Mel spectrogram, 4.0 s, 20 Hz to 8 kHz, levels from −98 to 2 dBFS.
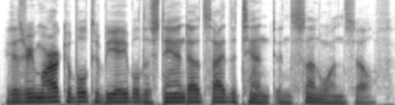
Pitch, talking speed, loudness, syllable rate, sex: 105 Hz, 210 wpm, -20 LUFS, 5.8 syllables/s, male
